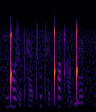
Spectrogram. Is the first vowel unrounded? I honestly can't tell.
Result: no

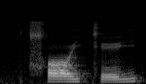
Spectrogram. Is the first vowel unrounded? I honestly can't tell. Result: no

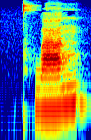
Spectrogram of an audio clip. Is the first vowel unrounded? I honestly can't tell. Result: yes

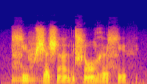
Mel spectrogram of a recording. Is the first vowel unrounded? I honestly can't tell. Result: yes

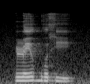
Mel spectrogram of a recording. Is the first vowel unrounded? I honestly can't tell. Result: yes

